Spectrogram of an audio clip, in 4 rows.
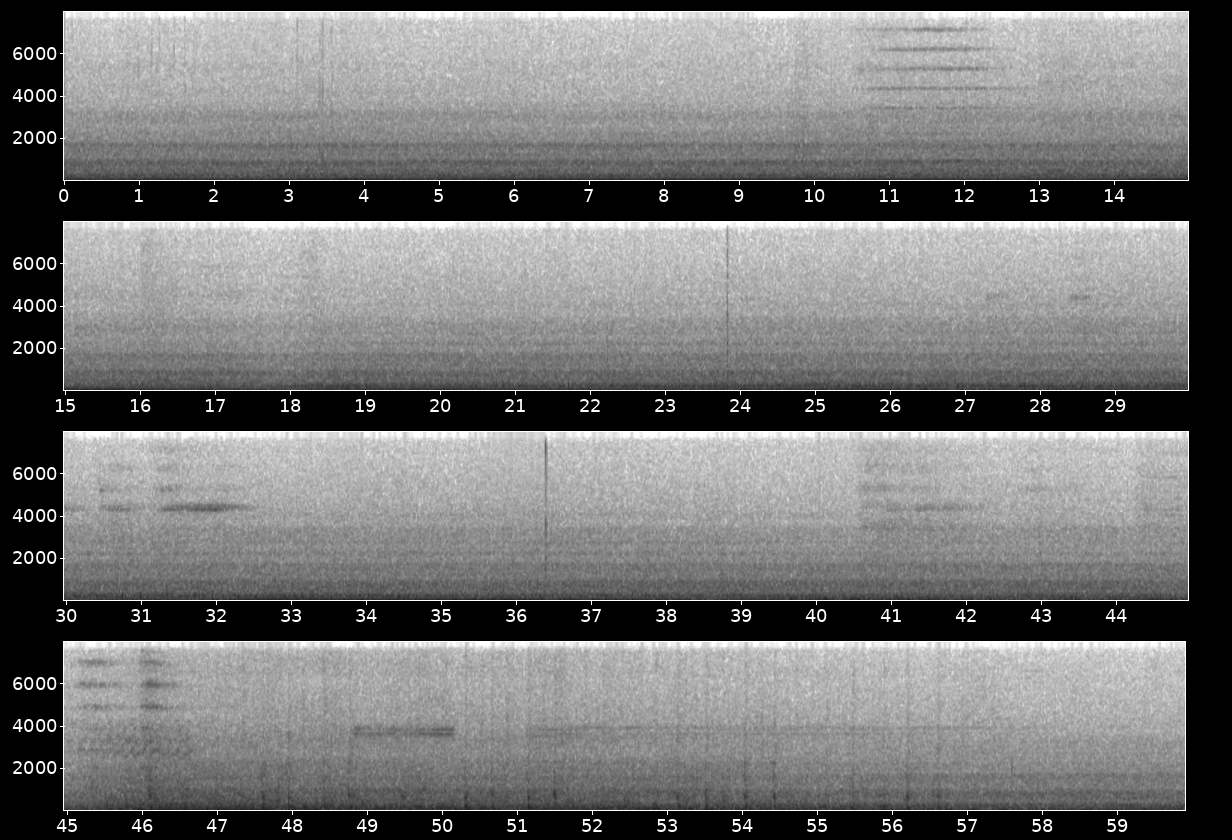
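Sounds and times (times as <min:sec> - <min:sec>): train wheels rumbling on rails: 0:00.0 - 0:59.9
high wheel squeals: 0:10.7 - 0:12.4, 0:30.0 - 0:32.4, 0:40.6 - 0:42.2, 0:44.3 - 0:46.7, 0:48.6 - 0:50.4.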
